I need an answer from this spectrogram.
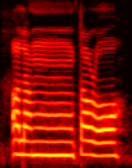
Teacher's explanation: رو کو پر یعنی موٹا ادا کریں۔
